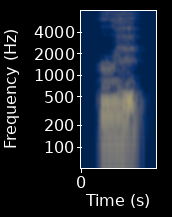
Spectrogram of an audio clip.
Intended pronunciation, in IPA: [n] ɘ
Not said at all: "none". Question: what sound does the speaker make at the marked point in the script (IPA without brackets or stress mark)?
ɹ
